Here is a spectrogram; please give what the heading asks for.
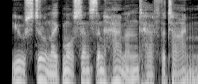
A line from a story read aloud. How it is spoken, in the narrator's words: he mumbled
